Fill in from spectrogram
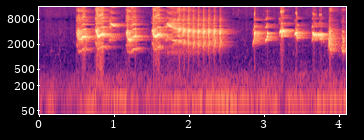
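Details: Long-tailed shrike delivering a melodious but harsh song: short nasal notes, a grating buzzy trill, then a string of quick whistled and chattering notes, loud and close.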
